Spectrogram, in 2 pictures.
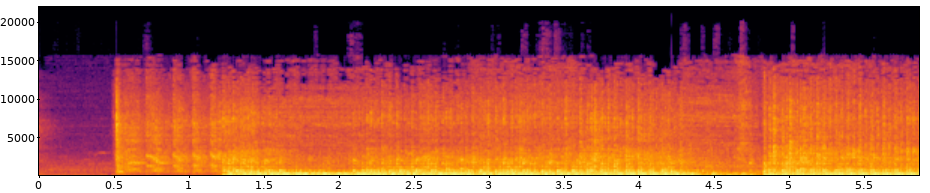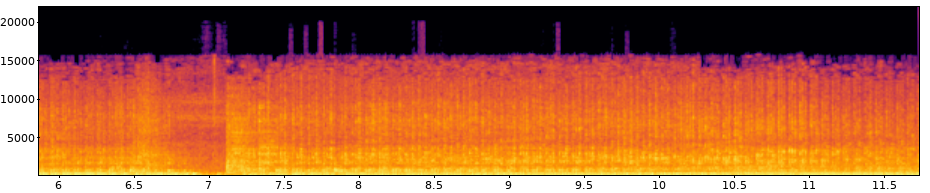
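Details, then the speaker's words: Demolition derby car started and driven out of the shop, shifted by hand without a shifter cable; engine cranks, catches, then runs and revs uneven and lumpy with dips, not running well, needs more attention; axles also clicking. "I think this car needs a little bit more attention. It doesn't sound like it's running very well, so I'm going to have to put some more effort into that car, that's for sure."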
